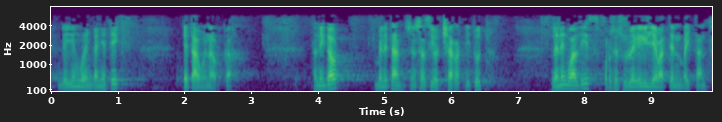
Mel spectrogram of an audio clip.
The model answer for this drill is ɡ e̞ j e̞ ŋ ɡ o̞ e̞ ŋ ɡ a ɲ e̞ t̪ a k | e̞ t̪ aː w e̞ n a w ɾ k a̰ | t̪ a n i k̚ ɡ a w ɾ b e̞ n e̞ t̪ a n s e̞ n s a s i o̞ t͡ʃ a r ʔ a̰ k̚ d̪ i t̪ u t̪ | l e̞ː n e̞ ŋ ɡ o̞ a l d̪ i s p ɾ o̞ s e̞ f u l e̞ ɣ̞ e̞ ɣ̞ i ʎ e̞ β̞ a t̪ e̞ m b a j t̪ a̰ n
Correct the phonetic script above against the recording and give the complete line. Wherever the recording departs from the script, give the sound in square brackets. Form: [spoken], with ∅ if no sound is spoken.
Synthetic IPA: ɡ e̞ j e̞ ŋ ɡ o̞ e̞ ŋ ɡ a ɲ e̞ t̪ [i] k | e̞ t̪ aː w e̞ n a w ɾ k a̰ | t̪ a n i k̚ ɡ a w ɾ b e̞ n e̞ t̪ a n s e̞ n s a s i o̞ t͡ʃ a r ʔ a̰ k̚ d̪ i t̪ u t̪ | l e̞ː n e̞ ŋ ɡ o̞ a l d̪ i s p ɾ o̞ s e̞ [s] u l e̞ ɣ̞ e̞ ɣ̞ i ʎ e̞ β̞ a t̪ e̞ m b a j t̪ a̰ n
